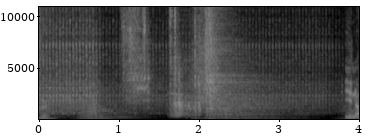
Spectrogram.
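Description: Produced sound-effect transition: a low rumble with a whoosh swelling about two seconds in, then dying away before a voice comes in at the end.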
